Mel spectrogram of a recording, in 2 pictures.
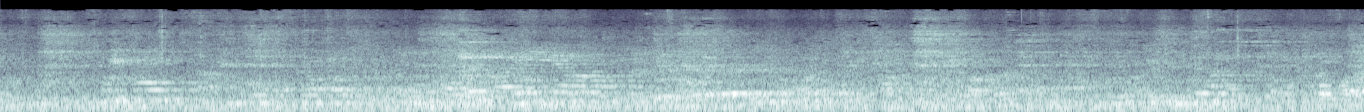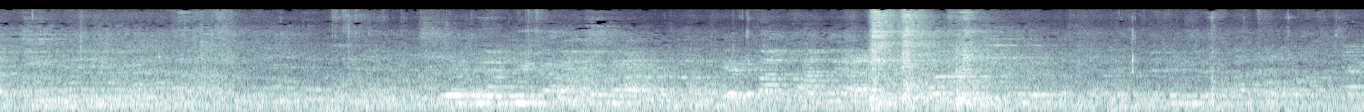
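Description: A metal spoon and chopsticks scrape and click against a grilled fish.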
